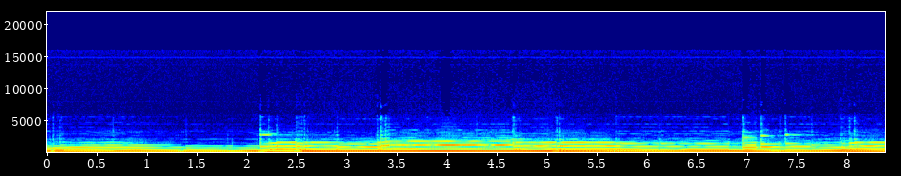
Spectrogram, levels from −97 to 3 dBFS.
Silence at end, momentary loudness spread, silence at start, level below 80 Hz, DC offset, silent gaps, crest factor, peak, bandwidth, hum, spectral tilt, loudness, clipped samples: 0 s; 8 LU; 0 s; -34 dBFS; under 0.1%; none; 12 dB; -12 dBFS; 3.6 kHz; none; -11 dB/octave; -25 LUFS; under 0.1%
